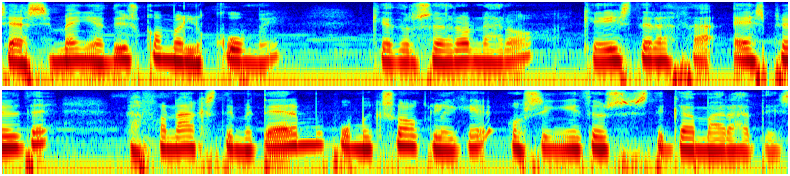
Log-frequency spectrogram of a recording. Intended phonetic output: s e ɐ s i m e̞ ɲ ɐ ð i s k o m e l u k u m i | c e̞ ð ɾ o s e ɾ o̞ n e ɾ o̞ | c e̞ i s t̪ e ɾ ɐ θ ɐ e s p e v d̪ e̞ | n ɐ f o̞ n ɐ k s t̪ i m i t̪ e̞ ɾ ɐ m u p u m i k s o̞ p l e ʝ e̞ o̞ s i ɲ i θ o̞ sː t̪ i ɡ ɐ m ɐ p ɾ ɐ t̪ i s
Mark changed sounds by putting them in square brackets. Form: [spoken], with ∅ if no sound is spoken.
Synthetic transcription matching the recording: s e ɐ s i m e̞ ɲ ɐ ð i s k o m e l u k u m i | c e̞ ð ɾ o s e ɾ o̞ n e ɾ o̞ | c e̞ i s t̪ e ɾ ɐ θ ɐ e s p e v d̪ e̞ | n ɐ f o̞ n ɐ k s t̪ i m i t̪ e̞ ɾ ɐ m u p u m i k s o̞ [k] l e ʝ e̞ o̞ s i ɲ i θ o̞ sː t̪ i ɡ ɐ m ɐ [∅] ɾ ɐ t̪ i s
